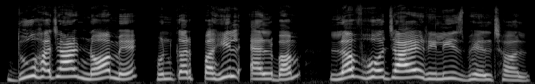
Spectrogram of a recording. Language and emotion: Maithili, neutral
